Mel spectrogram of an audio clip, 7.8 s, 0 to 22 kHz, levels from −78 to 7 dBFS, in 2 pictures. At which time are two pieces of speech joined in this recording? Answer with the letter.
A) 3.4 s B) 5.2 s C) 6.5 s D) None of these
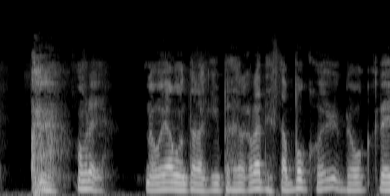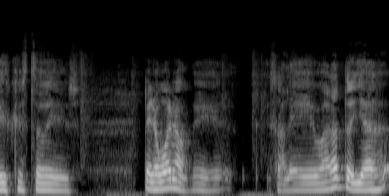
D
